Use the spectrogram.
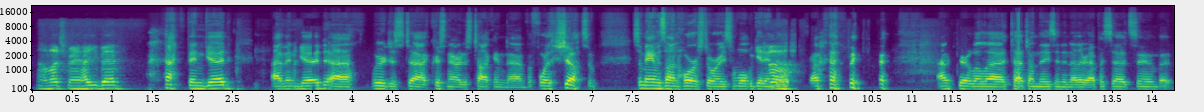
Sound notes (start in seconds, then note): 1.4 chuckles; 9.7 both chuckling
